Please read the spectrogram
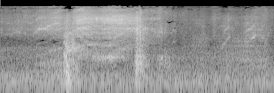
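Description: JLB Cheetah RC buggy's brushless electric motor whining as it speeds across grass, with two sharp knocks about a second apart as it hits the ramp and lands.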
